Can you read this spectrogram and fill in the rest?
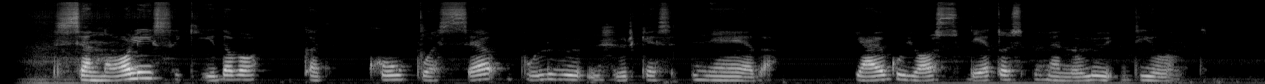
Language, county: Lithuanian, Vilnius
